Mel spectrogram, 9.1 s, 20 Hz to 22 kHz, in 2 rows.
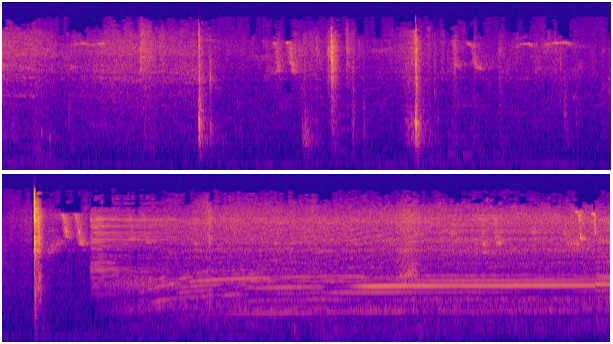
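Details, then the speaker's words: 18Ah jumper pack powering a shop light in a runtime test; its internal cooling fan spins up after some clicks and settles into a steady hum under load; normal cooling fan run. "can hear the cooling fan on in here now and powering the light fixture so now we're gonna see how long will this thing run until we hear the low battery alarm on this pack"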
